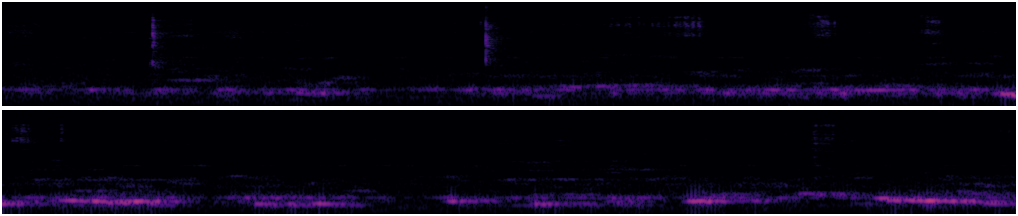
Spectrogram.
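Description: Scissors snip through fabric.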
